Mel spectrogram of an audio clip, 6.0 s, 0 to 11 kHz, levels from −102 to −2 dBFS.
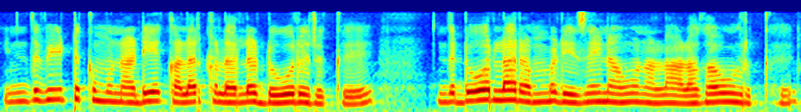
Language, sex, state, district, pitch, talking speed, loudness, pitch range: Tamil, female, Tamil Nadu, Nilgiris, 215 Hz, 140 wpm, -15 LUFS, 200-230 Hz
